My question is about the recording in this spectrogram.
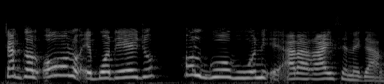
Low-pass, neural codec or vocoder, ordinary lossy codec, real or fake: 9.9 kHz; vocoder, 22.05 kHz, 80 mel bands, Vocos; MP3, 96 kbps; fake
